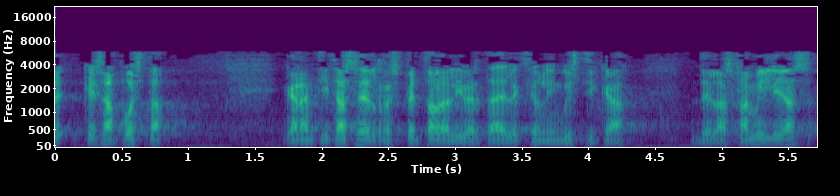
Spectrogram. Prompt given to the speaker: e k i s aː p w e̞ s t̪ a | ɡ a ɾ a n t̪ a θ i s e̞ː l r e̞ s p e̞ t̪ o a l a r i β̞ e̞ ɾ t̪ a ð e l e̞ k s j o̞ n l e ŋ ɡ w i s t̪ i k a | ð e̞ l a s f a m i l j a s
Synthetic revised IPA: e k e s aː p w e̞ s t̪ a | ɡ a ɾ a n t̪ i θ a s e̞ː l r e̞ s p e̞ t̪ o a l a l i β̞ e̞ ɾ t̪ a ð e l e̞ k θ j o̞ n l i ŋ ɡ w i s t̪ i k a | ð e̞ l a s f a m i l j a s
